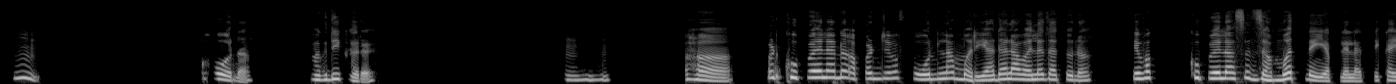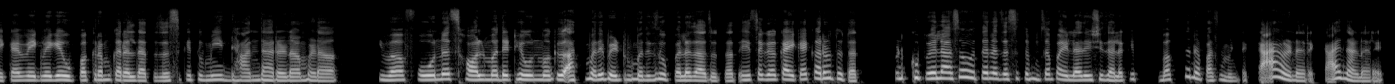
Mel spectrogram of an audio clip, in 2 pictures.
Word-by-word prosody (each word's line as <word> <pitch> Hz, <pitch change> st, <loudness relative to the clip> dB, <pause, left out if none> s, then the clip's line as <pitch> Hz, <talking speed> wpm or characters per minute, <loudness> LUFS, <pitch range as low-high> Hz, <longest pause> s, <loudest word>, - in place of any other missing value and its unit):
हं. 295 Hz, -3 st, -1 dB, 1.7 s
हो 250 Hz, -6 st, 0 dB
ना. 160 Hz, -1 st, -6 dB, 0.7 s
अगदी 215 Hz, +4 st, +1 dB
खरंय. 175 Hz, +2 st, -3 dB, 1.9 s
हं, 205 Hz, -, -5 dB
हं, 210 Hz, 0 st, -6 dB
हं. 200 Hz, -, -8 dB, 0.8 s
हां. 175 Hz, -8 st, +1 dB, 0.4 s
पण 315 Hz, +2 st, -1 dB
खूप 315 Hz, -1 st, +2 dB
वेळेला 315 Hz, 0 st, +5 dB
ना 320 Hz, +1 st, +1 dB
आपण 255 Hz, +1 st, -2 dB
जेव्हा 275 Hz, +2 st, -3 dB
फोनला 245 Hz, +3 st, +1 dB
मर्यादा 215 Hz, 0 st, +1 dB
लावायला 235 Hz, -2 st, +3 dB
जातो 225 Hz, -2 st, -2 dB
ना, 185 Hz, 0 st, -2 dB, 0.5 s
तेव्हा 265 Hz, +3 st, +4 dB, 0.4 s
खूप 305 Hz, -3 st, -1 dB
वेळेला 275 Hz, 0 st, +5 dB
असं 275 Hz, -1 st, 0 dB
जमत 225 Hz, +6 st, +3 dB
नाही 185 Hz, -6 st, +1 dB
आपल्याला. 155 Hz, -1 st, -3 dB
ते 170 Hz, +4 st, -11 dB
काही-काही 185 Hz, 0 st, -1 dB
वेगवेगळे 195 Hz, +1 st, +3 dB
उपक्रम 200 Hz, +2 st, +1 dB
करायला 185 Hz, -3 st, +2 dB
जातो 170 Hz, -1 st, -2 dB
जसं, 175 Hz, +5 st, -3 dB
की 215 Hz, -, -4 dB
तुम्ही 210 Hz, +1 st, 0 dB
ध्यानधारणा 180 Hz, -1 st, -1 dB
म्हणा 175 Hz, -5 st, -2 dB, 0.4 s
किंवा 205 Hz, 0 st, +2 dB
फोनच 220 Hz, +3 st, +3 dB
हॉलमध्ये 215 Hz, 0 st, +4 dB
ठेऊन 215 Hz, -3 st, +4 dB
मग 210 Hz, +2 st, 0 dB
आतमध्ये 230 Hz, +2 st, +2 dB
बेडरूममध्ये 215 Hz, -2 st, +1 dB
झोपायला 215 Hz, -6 st, +1 dB
जात 175 Hz, -2 st, +2 dB
होतात. 165 Hz, 0 st, -4 dB
हे 210 Hz, 0 st, 0 dB
सगळं 225 Hz, -1 st, +1 dB
काही-काही 230 Hz, +1 st, +2 dB
करत 280 Hz, -1 st, +1 dB
होतात. 160 Hz, -10 st, 0 dB, 0.4 s
पण 275 Hz, -, -2 dB
खूप 305 Hz, -3 st, 0 dB
वेळेला 275 Hz, +1 st, +5 dB
असं 275 Hz, +5 st, +1 dB
होतं 275 Hz, -4 st, +2 dB
जसं 240 Hz, +3 st, -3 dB
तुमचं 245 Hz, -1 st, -2 dB
पहिल्या 205 Hz, -4 st, +2 dB
दिवशी 205 Hz, +2 st, 0 dB
झालं, 185 Hz, -3 st, +1 dB
की 245 Hz, -, -8 dB, 0.3 s
"बघतो 230 Hz, -, -5 dB
ना 275 Hz, -, 0 dB
5 180 Hz, +3 st, -4 dB
मिनिटं. 165 Hz, -5 st, -7 dB
काय 355 Hz, -, +3 dB
होणार 200 Hz, -, +1 dB
आहे? -, -, -7 dB
काय 290 Hz, -, +1 dB
जाणार 160 Hz, -, -1 dB
आहे?" -, -, -7 dB
215 Hz, 160 wpm, -23 LUFS, 190-250 Hz, 1.9 s, वेळेला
